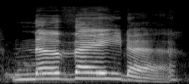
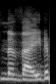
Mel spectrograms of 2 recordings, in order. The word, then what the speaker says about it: Nevada: It's spelled like Nevada, but it's pronounced Those of us that are from Missouri, how do we pronounce this? Nevada. It's Nevada, Missouri.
